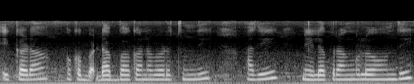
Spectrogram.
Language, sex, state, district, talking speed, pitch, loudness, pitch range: Telugu, female, Telangana, Mahabubabad, 115 wpm, 230 Hz, -16 LUFS, 225-235 Hz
